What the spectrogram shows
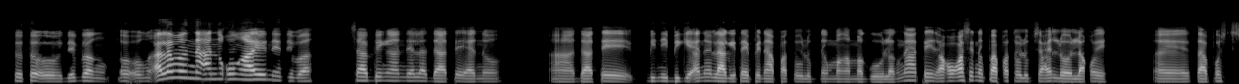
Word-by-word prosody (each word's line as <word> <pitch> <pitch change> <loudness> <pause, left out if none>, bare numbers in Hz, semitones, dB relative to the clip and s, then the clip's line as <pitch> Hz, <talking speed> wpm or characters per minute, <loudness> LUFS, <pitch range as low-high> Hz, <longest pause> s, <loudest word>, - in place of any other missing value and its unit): Totoo, 140 -4 -4
'di 155 - -4
ba? 165 -3 0 0.2
Oo, 155 -1 -7
alam 300 - +8
mo 315 - +5
na 280 -4 +6
ano 250 0 -1
ko 245 0 -2
nga 225 0 +10
'yun, 230 -2 +2
eh, 195 - -1
'di 165 -3 -10
ba, 155 0 -1 0.3
sabi 180 0 -1
nga 175 -1 0
nila 170 -1 -5
dati 145 -1 -1
ano, 135 0 -5 0.5
ah, 130 0 -4
dati 135 0 +1 0.2
binibigyan 155 0 -1
ano 170 - -4
lagi 145 -2 +5
tayong 145 -1 -1
pinapatulog 135 -2 -4
ng 130 0 -8
mga 130 -1 -5
magulang 125 0 -6
natin, 175 -4 0
ako 165 +4 +2
kasi 190 0 -1
nagpapatulog 155 -3 -2
sa 145 -1 -2
'kin 150 - -1
lola 135 -2 0
ko, 145 - -6
eh. 135 - -2 0.5
Eh, 135 -1 -2
tapos 135 +2 -2
150 Hz, 195 wpm, -25 LUFS, 135-170 Hz, 0.5 s, nga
